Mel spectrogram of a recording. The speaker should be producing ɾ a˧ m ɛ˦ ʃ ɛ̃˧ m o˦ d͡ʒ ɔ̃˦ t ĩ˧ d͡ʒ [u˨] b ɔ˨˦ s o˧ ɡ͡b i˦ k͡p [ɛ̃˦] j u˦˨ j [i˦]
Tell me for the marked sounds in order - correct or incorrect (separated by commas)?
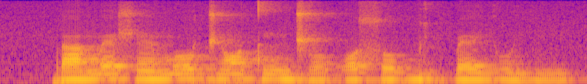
incorrect, incorrect, incorrect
